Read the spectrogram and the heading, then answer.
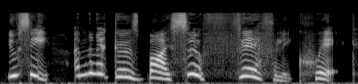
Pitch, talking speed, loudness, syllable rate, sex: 335 Hz, 150 wpm, -16 LUFS, 4.6 syllables/s, female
